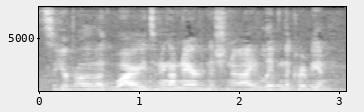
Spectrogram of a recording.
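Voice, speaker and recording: Chatty northeastern American woman, lowish voice. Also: level tone, rapid-fire, very noisy. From New Jersey / New York City area. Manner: chatty, rambling, frequent "like" and restarts. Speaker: tarot reader. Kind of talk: casual tarot reading to camera. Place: hot room at home.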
